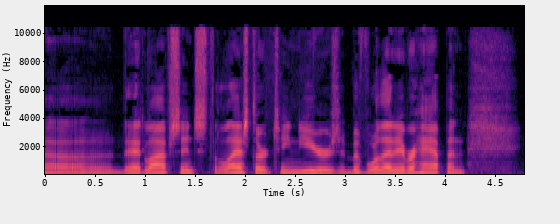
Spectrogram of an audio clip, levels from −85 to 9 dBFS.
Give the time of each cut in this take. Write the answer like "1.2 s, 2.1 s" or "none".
1.0 s, 1.6 s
